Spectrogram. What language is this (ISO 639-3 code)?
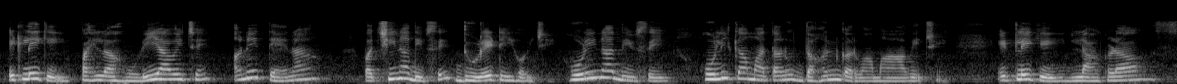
guj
